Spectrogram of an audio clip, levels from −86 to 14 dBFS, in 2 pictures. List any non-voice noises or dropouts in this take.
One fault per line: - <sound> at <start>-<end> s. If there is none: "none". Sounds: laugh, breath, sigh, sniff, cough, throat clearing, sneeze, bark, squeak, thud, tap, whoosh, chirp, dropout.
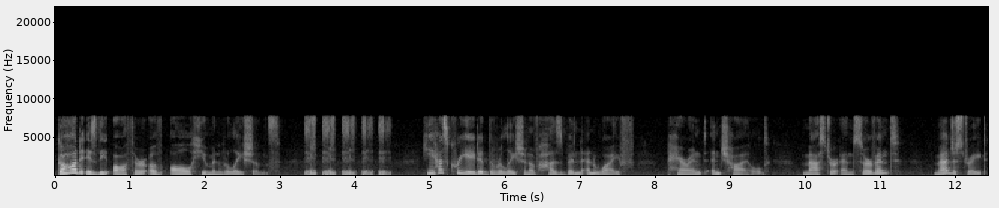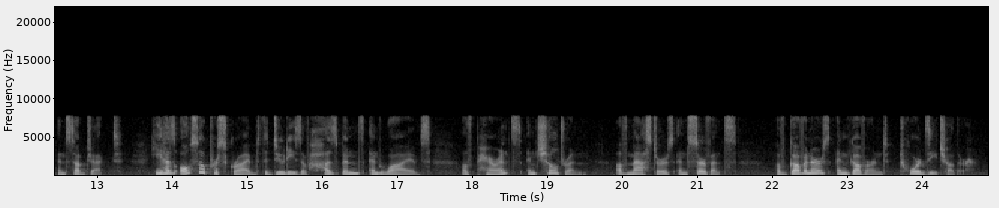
- laugh at 3.3-4.5 s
